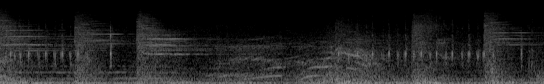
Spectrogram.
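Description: Swords clash with sharp metallic rings.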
